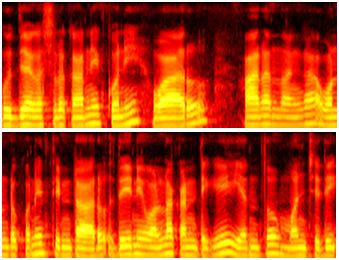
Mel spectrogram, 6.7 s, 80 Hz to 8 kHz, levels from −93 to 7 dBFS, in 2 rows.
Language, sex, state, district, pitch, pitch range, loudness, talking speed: Telugu, male, Andhra Pradesh, Anantapur, 140 Hz, 135-150 Hz, -19 LUFS, 100 wpm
